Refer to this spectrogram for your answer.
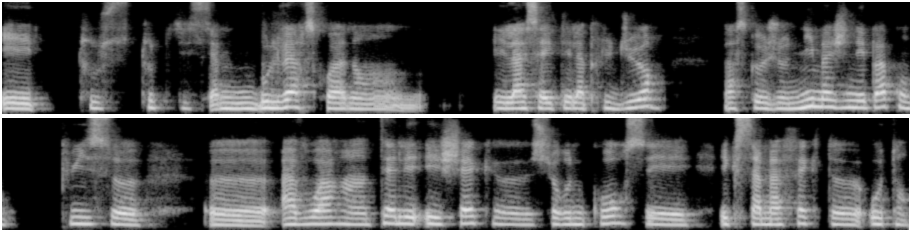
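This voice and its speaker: A woman with a fairly low pitch and a dark, mellow tone talks at a very slow pace with long, frequent pauses and fairly even intonation against a quiet background. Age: 50s. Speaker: ultramarathon runner and sports business executive. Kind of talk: interview. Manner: hesitant, many fillers.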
